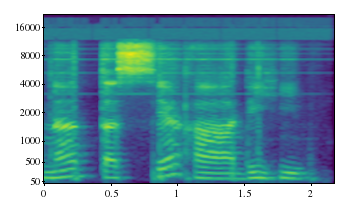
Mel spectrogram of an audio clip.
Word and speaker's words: न तस्यादिः: So if you pronounce it correctly, it will seem like na tasya adihi.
